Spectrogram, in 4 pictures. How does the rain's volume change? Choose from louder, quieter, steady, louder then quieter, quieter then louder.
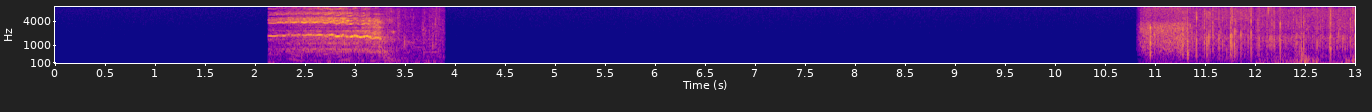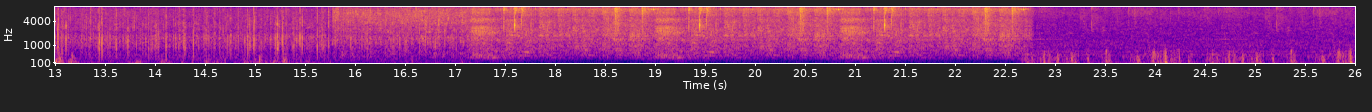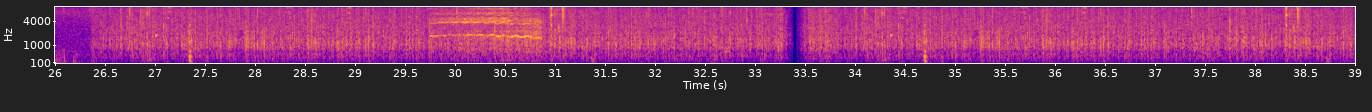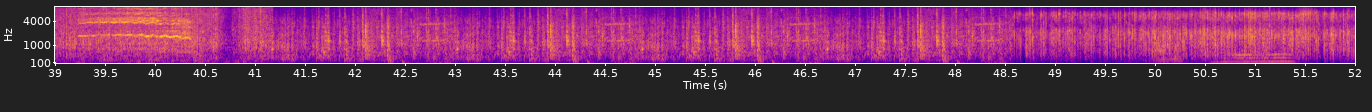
steady.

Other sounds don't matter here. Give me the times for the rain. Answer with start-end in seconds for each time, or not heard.
10.8-51.9.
